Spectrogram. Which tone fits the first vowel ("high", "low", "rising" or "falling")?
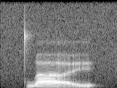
low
